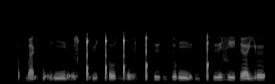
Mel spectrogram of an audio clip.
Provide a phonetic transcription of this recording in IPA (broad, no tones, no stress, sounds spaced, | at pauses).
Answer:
ɓ a k͡p o̰ i̯ ŋ͡m o̰ z ǃʼ ʉ ǃ o ɡ͡ǃ ɵ v ǃʰ ɨ ɡ ɗ o ŋ͡m ḛ ɡ ǃʰ ɨ z i ɗ ɐ j ɵ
